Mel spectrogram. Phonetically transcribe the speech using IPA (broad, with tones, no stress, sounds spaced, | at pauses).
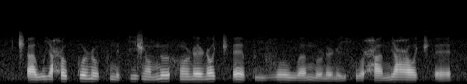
t͡ʃʼ a˨ w i˨ ħ u˧ k o˦ ɳ o˧ k n̪ ɪ˨ k i˦ ʒ ɔ̃˧ n̪ ɵ˦ h õ˧ ɳ ɛ˧ ɳ ɔ˦ t͡ʃʼ ɛ˦˨ p i˨ v o˧ w ɐ˨˦ n̪ o˨ ɳ ɛ˨ ɳ i˦˨ h u˨ ħ a˧ n̪ i˦ ʕ ɔ˦ t͡ʃʼ ɛ˧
